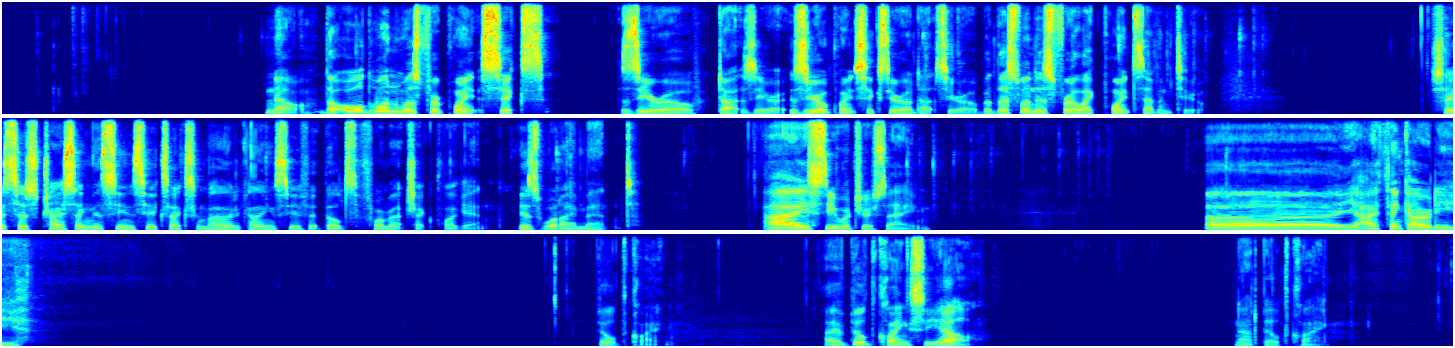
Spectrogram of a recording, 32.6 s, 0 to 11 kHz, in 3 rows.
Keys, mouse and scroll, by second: 0.8 ctrl+Return, 1.8 ctrl+=, 2.6 ctrl+n, 7.2 Return, 7.7 ctrl+a, 7.8-8.4 ctrl+p, 8.5 ctrl+n, 8.6 ctrl+e, 8.6 ctrl+n, 8.8 ctrl+e, 8.9 ctrl+n, 9.4 ctrl+s, 10.6 ctrl+a, 10.7 ctrl+n, 10.9 ctrl+e, 10.9 ctrl+n, 11.1-12.9 ctrl+p, 13.0-14.7 ctrl+n, 15.1 ctrl+s, 15.3-16.0 ctrl+p, 16.0 ctrl+n, 16.5 ctrl+n, 16.6 ctrl+n, 16.6 ctrl+n, 16.8 ctrl+n, 17.0 ctrl+n, 17.2 ctrl+n, 17.3 ctrl+n, 17.5 ctrl+p, 17.8 ctrl+p, 18.1 ctrl+p, 18.2 ctrl+p, 18.7 ctrl+n, 18.8 ctrl+n, 19.0 ctrl+n, 19.2-20.1 ctrl+n.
